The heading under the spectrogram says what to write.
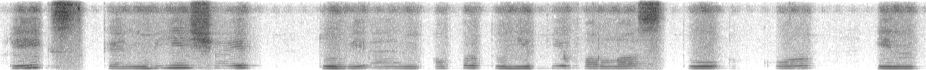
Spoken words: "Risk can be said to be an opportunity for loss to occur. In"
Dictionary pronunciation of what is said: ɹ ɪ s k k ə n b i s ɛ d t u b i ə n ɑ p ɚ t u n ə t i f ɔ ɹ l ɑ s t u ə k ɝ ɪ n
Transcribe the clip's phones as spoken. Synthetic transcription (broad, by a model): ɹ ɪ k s k ə n b i ʃ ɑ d t u b i ə n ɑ p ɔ t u n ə t i f ɔ ɹ l ɑ s t u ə k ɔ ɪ n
